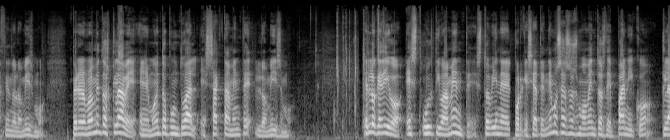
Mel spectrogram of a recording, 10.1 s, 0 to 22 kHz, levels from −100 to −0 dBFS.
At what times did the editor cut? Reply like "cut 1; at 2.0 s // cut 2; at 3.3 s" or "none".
cut 1; at 5.4 s // cut 2; at 6.3 s // cut 3; at 7.6 s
